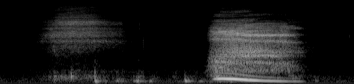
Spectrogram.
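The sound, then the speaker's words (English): A slow, airy inhale followed by a louder, longer exhale that turns into a voiced, sighing release; one deep breath in and out as part of a breathing exercise, with no talking. “All right, let's get into a breathing exercise.”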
